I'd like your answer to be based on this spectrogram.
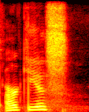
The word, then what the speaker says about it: Arceus: How would you say that word? People that play more Pokemon than I do. I think it's Arceus, but I sure.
